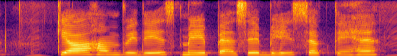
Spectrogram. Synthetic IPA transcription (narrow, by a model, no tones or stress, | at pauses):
kjaːɦɐmʋɪd̪eːʃmẽpɛːsebʱeːd͡ʒsɐk̚t̪eɦɛ̃ː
